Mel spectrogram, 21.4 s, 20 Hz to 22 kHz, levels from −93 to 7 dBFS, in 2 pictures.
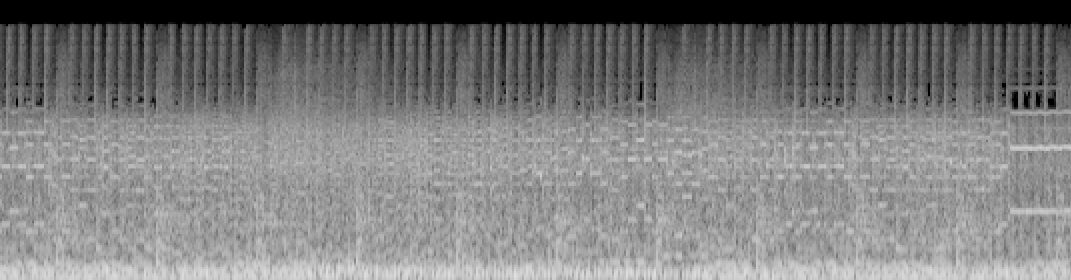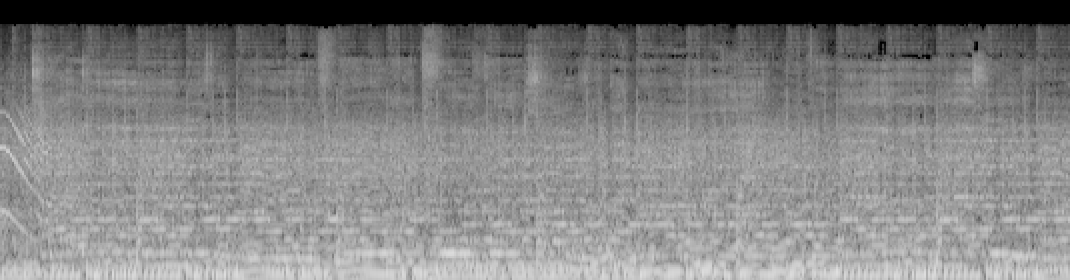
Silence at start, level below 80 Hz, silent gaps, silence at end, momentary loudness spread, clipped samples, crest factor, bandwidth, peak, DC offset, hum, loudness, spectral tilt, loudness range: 0 s; -18 dBFS; none; 0 s; 2 LU; under 0.1%; 10 dB; 16.5 kHz; 0 dBFS; 0.6%; none; -11 LUFS; -4.5 dB/octave; 2 LU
